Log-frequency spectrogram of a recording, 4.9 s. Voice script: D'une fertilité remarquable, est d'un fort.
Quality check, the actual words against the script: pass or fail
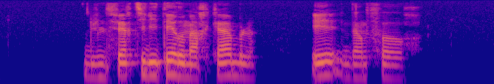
pass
